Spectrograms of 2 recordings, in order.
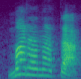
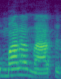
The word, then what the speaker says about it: Maranatá: E do aramaico eu clamo, Maranatá, como dizemos nós católicos, ou Maranata, como dizem nossos irmãos separados, os evangélicos ou protestantes.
